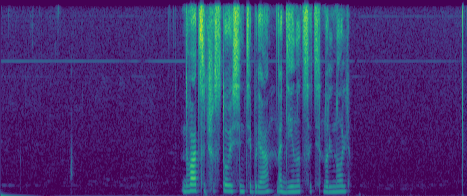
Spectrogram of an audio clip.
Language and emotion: Russian, neutral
